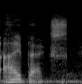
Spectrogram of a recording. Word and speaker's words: Ibex: So, continuing on your offerings with products, I see that you have the Evonix Ibex available, or Ebex, how would you pronounce that? – I would say it's Ibex.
